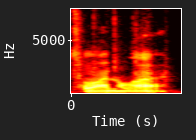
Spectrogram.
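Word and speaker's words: Talenelat: Um, in the uh prequel to Kill it is Zth sees it as Tenolot, which is how I am most used to hearing it pronounced. Tenolot.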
